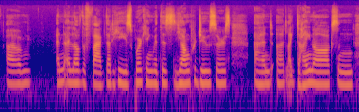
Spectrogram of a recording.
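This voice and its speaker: In a Dutch accent, a woman speaks at a fairly slow pace and fairly low pitch with monotone, flat intonation, on a very clean recording with a silent background. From Netherlands. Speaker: music reaction streamer. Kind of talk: live stream reaction commentary. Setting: live stream. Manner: halting.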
